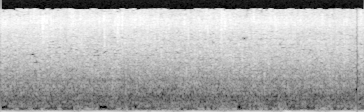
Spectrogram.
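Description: Taro stolons sizzle steadily in a pan with homemade sauce over medium to medium-high heat, a continuous close crackling hiss with a low hum beneath and no talking.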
